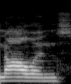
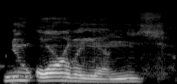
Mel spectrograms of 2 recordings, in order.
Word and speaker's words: New Orleans: It's going to be, first off, winning in Nolans, and that is the correct pronunciation. It's not New Orleans. Okay, it's Nolans, baby.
